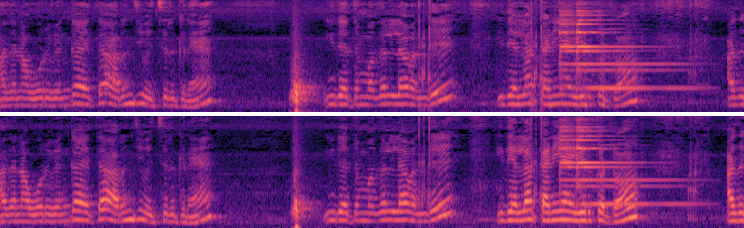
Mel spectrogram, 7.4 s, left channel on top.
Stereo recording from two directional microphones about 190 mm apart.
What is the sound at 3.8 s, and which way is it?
Speech, 25° right (ahead or behind).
